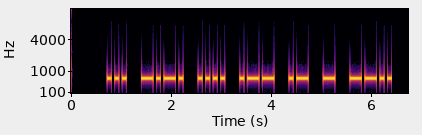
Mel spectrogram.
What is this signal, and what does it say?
Morse code, heard as a keyed tone, about 16 wpm, spaced as for 14 wpm, 700 Hz. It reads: SCHWATZ
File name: Morsekurs / Witze / Witz 14. August 2018, 70 F80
